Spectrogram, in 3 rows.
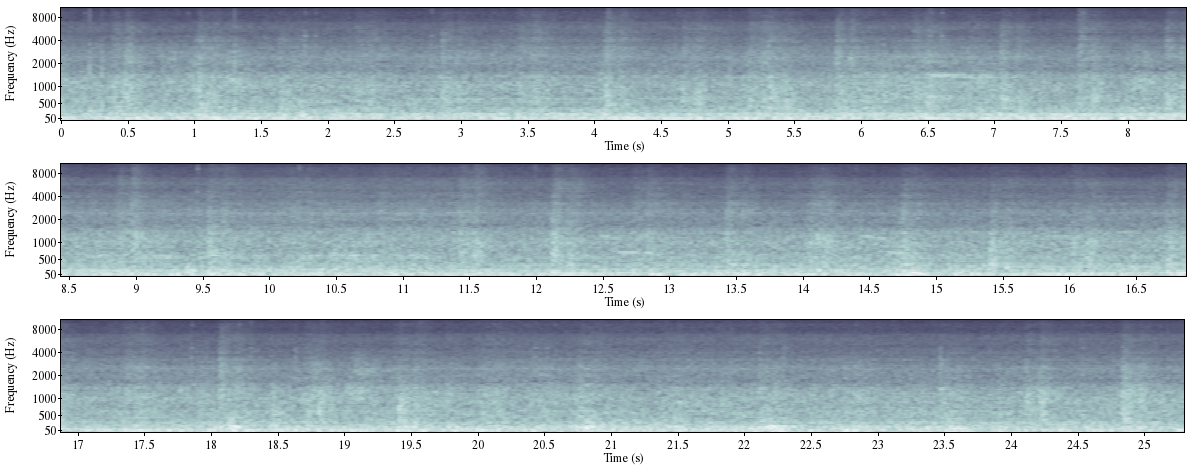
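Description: Kanto Railway KiHa 2400 diesel railcar under way, heard from aboard: the steady rumble of the diesel engine and wheels on rail, with a steady engine hum for about the first third. A few sharp knocks of wheels over rail joints come later.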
